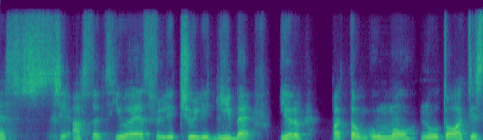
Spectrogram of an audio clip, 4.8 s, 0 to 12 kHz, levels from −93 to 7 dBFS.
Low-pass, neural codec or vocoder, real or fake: 10.8 kHz; codec, 16 kHz in and 24 kHz out, 0.8 kbps, FocalCodec, streaming, 65536 codes; fake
